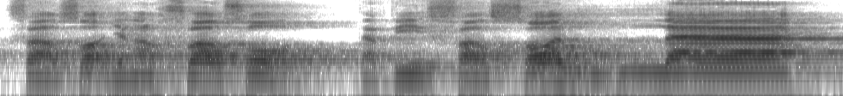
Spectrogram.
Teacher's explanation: Fa-nya tipis, so-nya tebal.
